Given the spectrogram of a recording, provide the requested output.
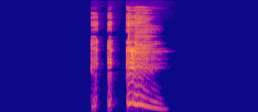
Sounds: Throat clearing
